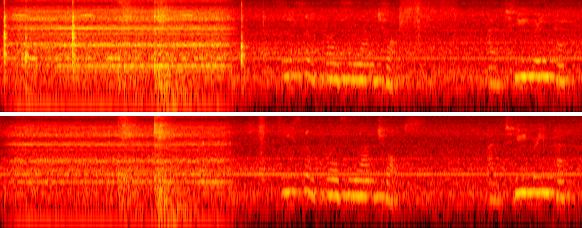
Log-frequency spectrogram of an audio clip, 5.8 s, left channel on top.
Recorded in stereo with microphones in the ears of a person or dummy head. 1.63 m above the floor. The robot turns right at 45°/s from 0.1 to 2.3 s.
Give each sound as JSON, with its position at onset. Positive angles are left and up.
{"t": 1.2, "sound": "writing", "side_deg": 50, "distance_m": 6.0}
{"t": 2.7, "sound": "a woman speaking", "side_deg": -10, "distance_m": 1.0}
